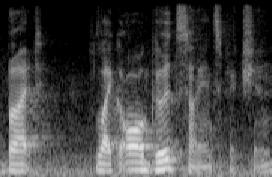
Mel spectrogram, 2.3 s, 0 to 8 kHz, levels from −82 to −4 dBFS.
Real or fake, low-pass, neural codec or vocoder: real; 7.2 kHz; none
